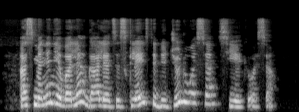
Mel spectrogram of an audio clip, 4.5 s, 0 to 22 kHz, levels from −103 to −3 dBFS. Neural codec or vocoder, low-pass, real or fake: vocoder, 48 kHz, 128 mel bands, Vocos; 10.8 kHz; fake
